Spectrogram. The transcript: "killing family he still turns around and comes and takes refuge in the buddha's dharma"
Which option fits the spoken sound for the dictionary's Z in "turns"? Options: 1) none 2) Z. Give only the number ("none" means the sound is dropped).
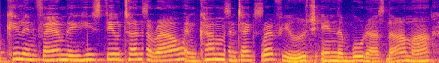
1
